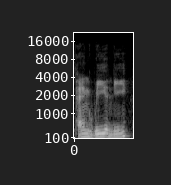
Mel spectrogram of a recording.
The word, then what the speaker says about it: Penguini: And a lot of people like pronounce Penguini wrong when they first read it. And so I was like, if I just make it so it's exactly how it sounds, it's the perfect pronunciation, just Penguini, everyone's gonna get it.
